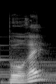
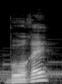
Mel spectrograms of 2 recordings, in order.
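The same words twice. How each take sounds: Both takes have the same delivery.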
